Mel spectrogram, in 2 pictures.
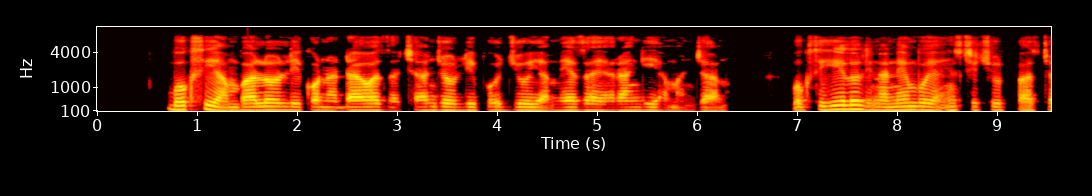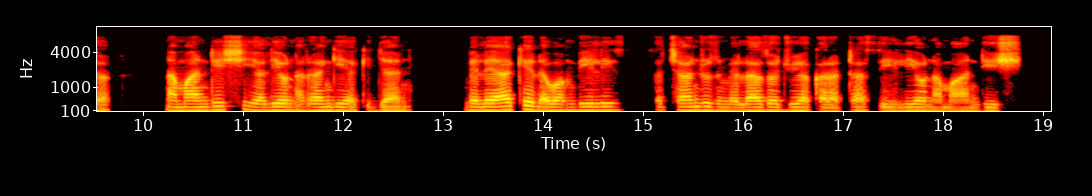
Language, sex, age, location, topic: Swahili, male, 18-24, Mombasa, health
